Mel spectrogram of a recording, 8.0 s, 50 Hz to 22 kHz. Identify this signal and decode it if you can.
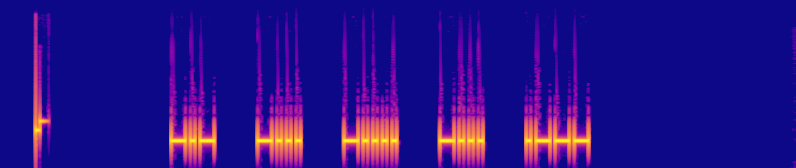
Morse code, heard as a keyed tone, about 25 wpm, spaced as for 14 wpm, 700 Hz. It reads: KB6BJ
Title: USA Call Signs - 5 Characters - 3x Character Spacing - 25wpm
